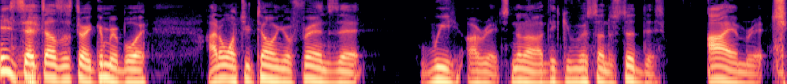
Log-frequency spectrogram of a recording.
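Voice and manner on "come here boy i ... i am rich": put-on deep voice. Retelling what a parent told his boy, imitating a deep voice. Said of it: "his deep voice".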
